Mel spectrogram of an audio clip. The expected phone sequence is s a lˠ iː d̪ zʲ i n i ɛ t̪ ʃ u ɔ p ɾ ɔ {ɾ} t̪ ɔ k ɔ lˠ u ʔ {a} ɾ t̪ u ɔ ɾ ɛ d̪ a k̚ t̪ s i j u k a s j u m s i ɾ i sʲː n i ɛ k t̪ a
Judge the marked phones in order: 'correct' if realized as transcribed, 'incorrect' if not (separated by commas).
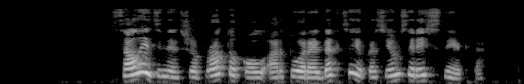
incorrect, correct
